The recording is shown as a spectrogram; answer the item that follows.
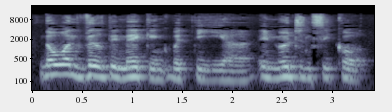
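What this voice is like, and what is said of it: Put-on Russian accent. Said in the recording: “the Russian accent ... funny voice”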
